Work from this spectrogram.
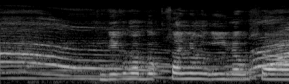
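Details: A visiting cat's strange sound around Halloween: a continuous low moaning wail with small pitch steps and wobbles, rising slightly at the close.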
